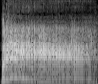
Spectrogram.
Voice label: soldier tank warcry; video games; source engine; tf; taunts

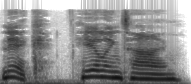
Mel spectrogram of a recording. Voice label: suggest health, survivor voice; nick; Left 4 Dead 2; Source Engine; video games; producer

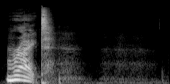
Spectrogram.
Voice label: uncertain, teengirl; survivor voice

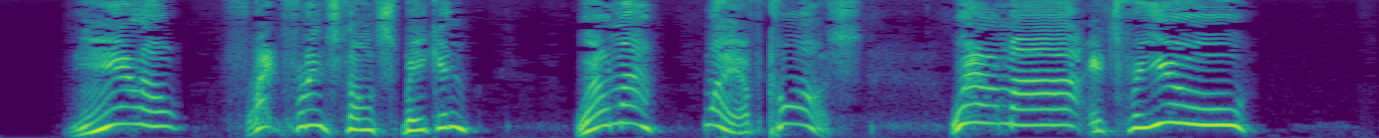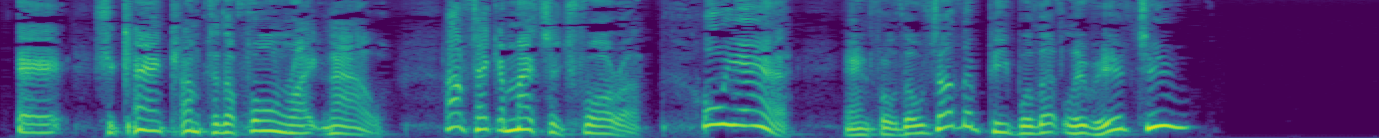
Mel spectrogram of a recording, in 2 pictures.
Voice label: answering machine message; cartoon sound fx; fred flintstone; hannah barbera cartoon sound fx

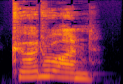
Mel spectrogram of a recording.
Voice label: nice shot, teen girl voice; source engine; left 4 dead 2; survivor

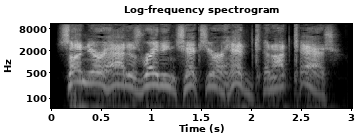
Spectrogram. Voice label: soldier hat taunts

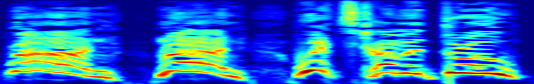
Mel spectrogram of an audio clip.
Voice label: witch chasing; voice; source engine; left 4 dead 2

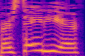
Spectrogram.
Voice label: spot first aid, survivor voice; source engine; left 4 dead 2; producer

